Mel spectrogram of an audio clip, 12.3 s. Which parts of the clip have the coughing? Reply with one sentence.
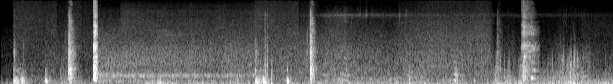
You can hear the coughing from 0.2 to 1.9 s, from 5.0 to 6.3 s and from 8.8 to 10.8 s.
